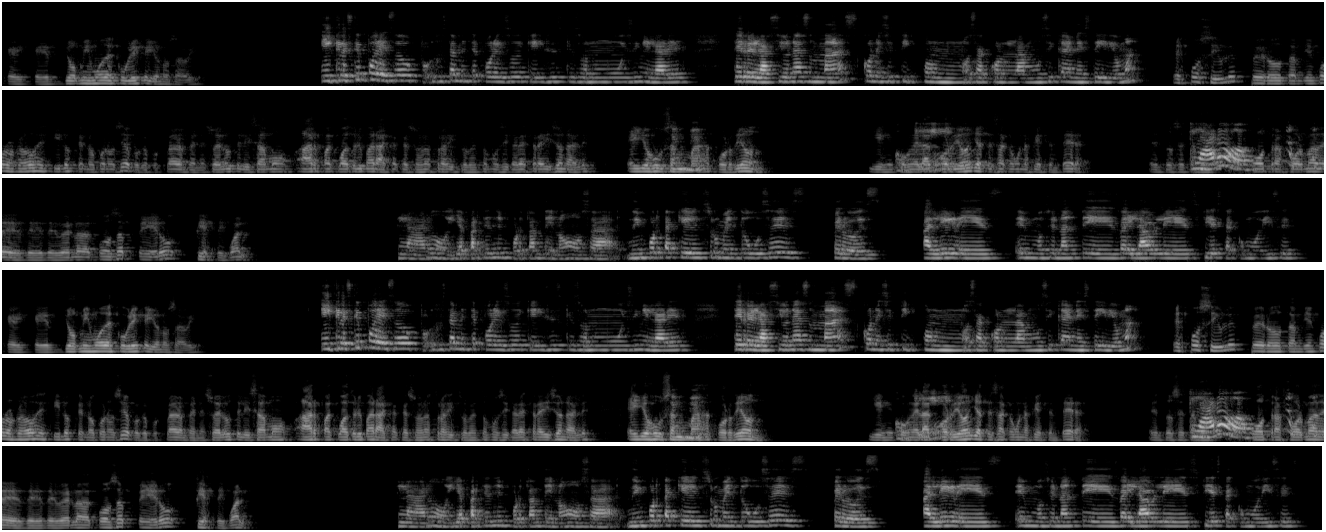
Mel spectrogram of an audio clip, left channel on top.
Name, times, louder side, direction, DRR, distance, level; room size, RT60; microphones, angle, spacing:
voice 1, 0.0-2.0 11.7-19.1 19.5-20.8 21.9-24.0 24.7-25.3 25.7-28.9, right 3 dB, 80° right, 0.7 m, -36 dB
voice 2, 3.2-11.4 19.9-20.2 22.1-22.7 25.1-25.8 30.4-34.4 34.8-35.1 35.6-39.4, right 1 dB, 55° right, 4.5 m, -31 dB
15.0 x 6.5 x 2.4 m
head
